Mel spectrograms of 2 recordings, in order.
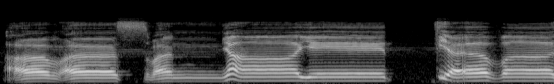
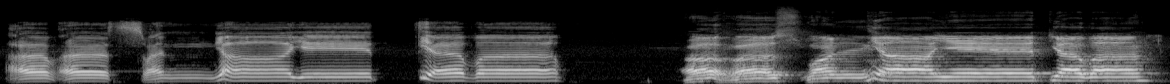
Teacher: So long vowel followed by a compounded consonant. The first consonant is more held. Avasvanyayetyava.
